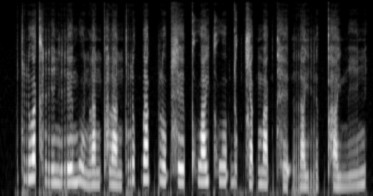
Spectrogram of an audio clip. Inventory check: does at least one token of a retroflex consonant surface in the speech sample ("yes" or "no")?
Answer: no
